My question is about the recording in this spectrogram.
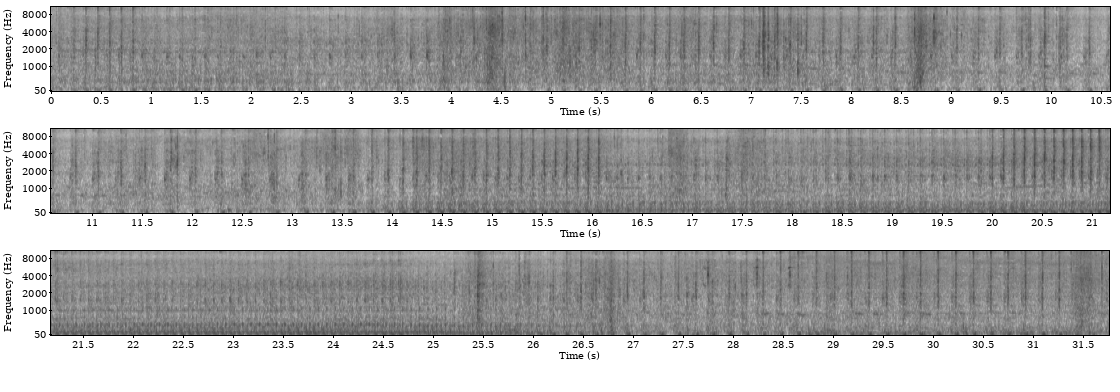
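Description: Two-wheel walk-behind tractor's single-cylinder diesel engine chugging steadily as it pulls a trailer along a rough dirt track. It runs louder and heavier from about halfway through, with a few sharp knocks and rattles along the way.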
